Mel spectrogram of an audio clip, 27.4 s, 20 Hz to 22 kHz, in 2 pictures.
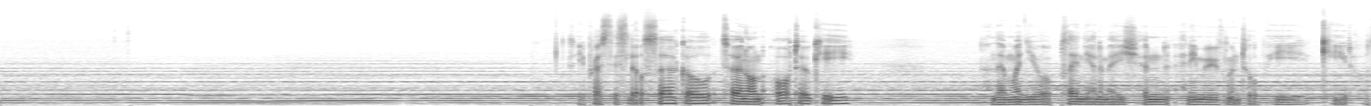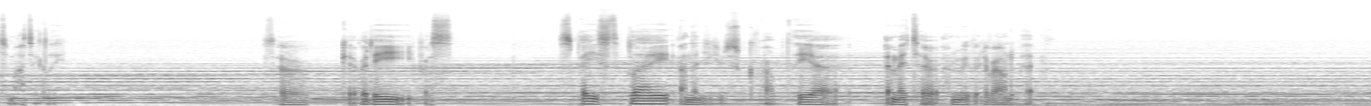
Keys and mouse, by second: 0.8 KP_5, 1.7 KP_5, 2.6-3.7 middle drag, 18.8 space, 19.0 g, 24.3 click.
